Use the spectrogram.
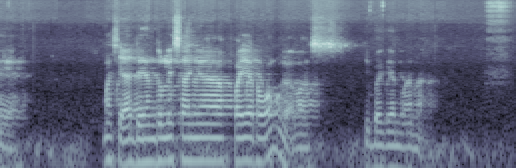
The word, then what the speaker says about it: firewall: Kalau ini bacanya gimana berarti? Firewall.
